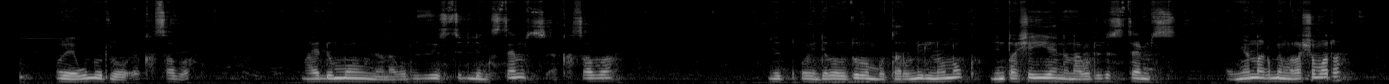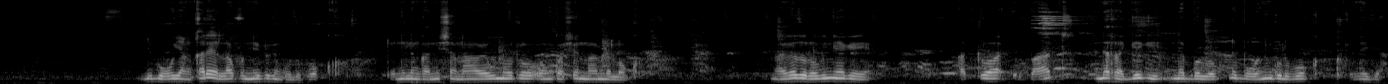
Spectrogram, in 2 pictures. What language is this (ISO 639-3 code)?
mas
